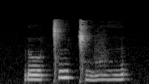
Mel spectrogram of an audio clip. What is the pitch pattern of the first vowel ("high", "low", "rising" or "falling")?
low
